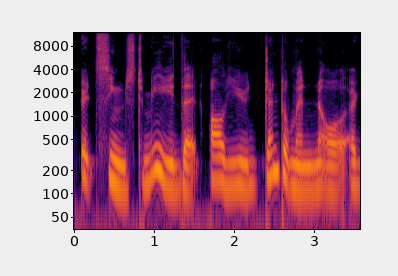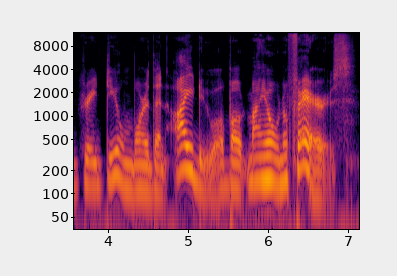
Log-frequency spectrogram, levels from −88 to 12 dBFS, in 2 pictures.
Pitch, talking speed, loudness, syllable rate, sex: 135 Hz, 170 wpm, -19 LUFS, 3.6 syllables/s, male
